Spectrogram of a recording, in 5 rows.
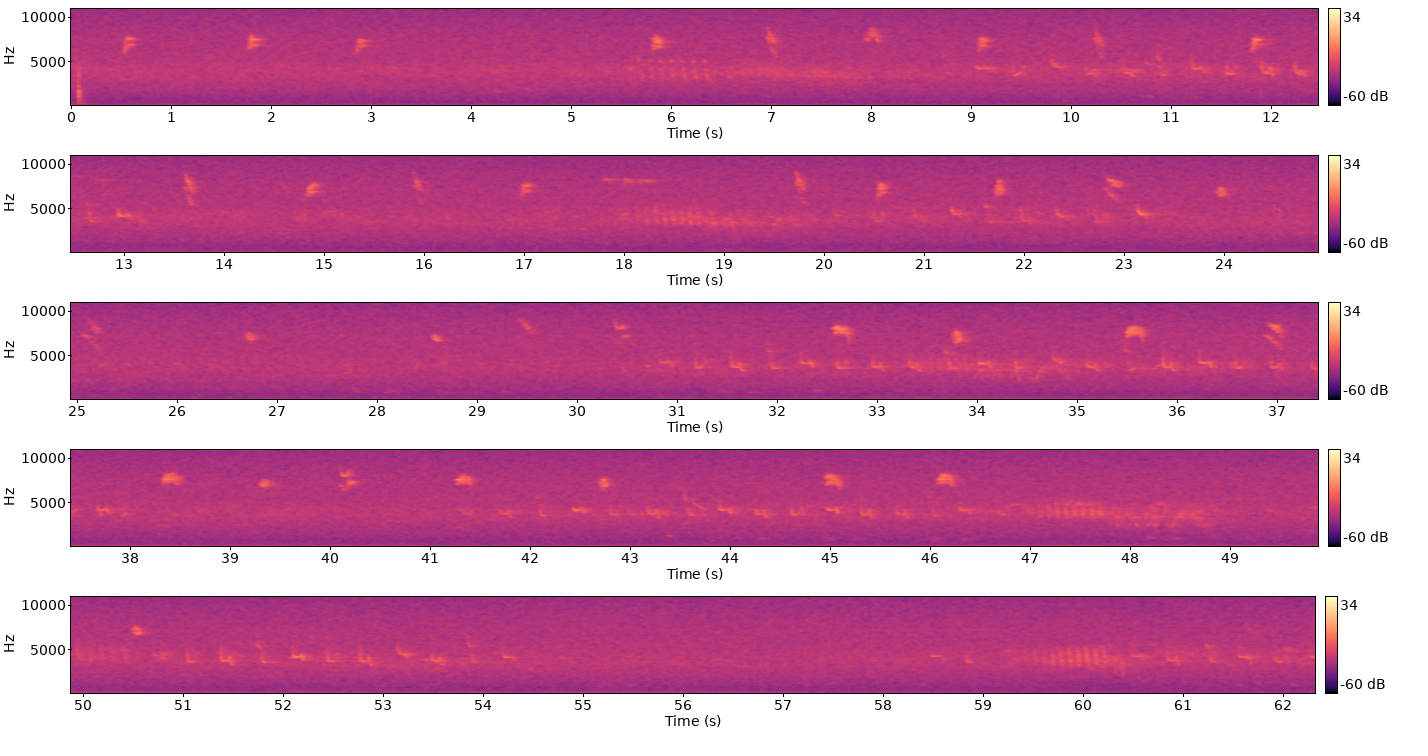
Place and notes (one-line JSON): {"title": "Aukštadvario seniūnija, Litauen - Lithuania, countryside, at lake", "date": "2015-07-05 08:00:00", "description": "In the morningtime on a mild sunny summer day at a lake. The sounds of the morning birds, wind waves crossing the lake and mving the reed, a plane crossing the sky.\ninternational sound ambiences - topographic field recordings and social ambiences", "latitude": "54.62", "longitude": "24.65", "altitude": "156", "timezone": "Europe/Vilnius"}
